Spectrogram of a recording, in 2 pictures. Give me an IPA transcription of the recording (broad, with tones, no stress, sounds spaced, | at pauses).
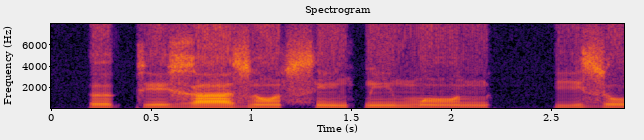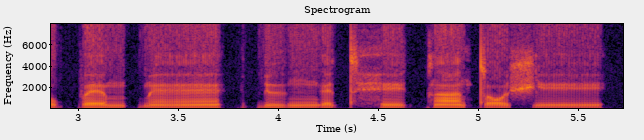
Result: ə˧ k e˧ ɣ aː˧ z ɔ̃˦ s ĩ˦ k͡p ĩ˦ m ɔ̃˧ n | i˧ z o˧ p ɛ˧ m ɓ ɛ̃˨˦ | ɗ ɨ˧ ŋ ɛ˨ t h e˧ k ã˦ t ɔ˨ ʃ eː˨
